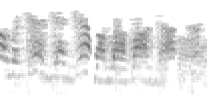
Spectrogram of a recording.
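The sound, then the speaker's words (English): Herman, a pet duck, quacks in a kitchen at breakfast time while bacon is cooking: a rapid, nasal, raspy stream of chattering calls that run together for about two seconds, fairly loud, with no other voices. “Now it's morning at the Burns home, and we find Gracie in the kitchen getting breakfast, while her little duck Herman looks on hungrily.”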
